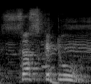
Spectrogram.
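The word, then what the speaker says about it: Saskatoon: Another important and very famous city जो मैंने सुना अब तक, जिसका नाम है सस्केटून। मैं ये जो प्रोनाउंसिएशन बोल रहा हूँ ना, इस वीडियो से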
